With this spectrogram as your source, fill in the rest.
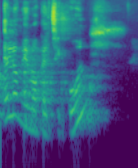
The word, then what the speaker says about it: qigong: Y pero se pronuncia chikun.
